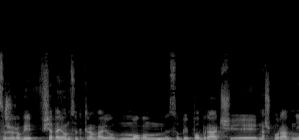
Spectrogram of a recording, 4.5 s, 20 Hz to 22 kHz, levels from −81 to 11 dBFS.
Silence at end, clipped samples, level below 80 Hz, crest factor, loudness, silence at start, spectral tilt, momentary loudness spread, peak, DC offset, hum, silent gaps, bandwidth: 0 s; under 0.1%; -70 dBFS; 18 dB; -31 LUFS; 0 s; -5 dB/octave; 5 LU; -12 dBFS; under 0.1%; none; none; 13.5 kHz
